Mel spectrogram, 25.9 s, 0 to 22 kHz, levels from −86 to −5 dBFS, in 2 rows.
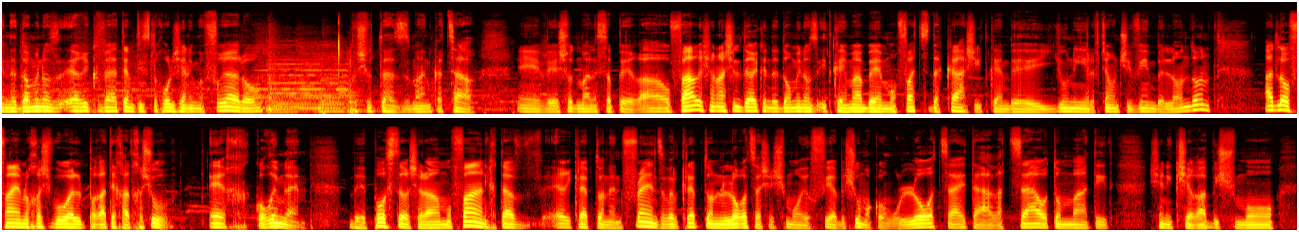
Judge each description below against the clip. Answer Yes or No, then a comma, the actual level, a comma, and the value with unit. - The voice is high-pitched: No, low, 115 Hz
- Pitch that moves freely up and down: No, average, 3.0 semitones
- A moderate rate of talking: No, fast, 155 wpm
